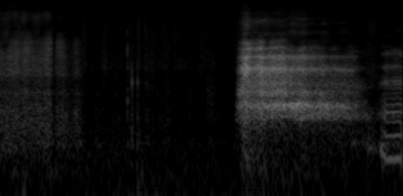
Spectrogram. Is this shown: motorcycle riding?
no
